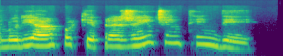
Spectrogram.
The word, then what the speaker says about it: Luria: Tem gente que fala Lúria, e aí a acentuação está, a sílaba tônica pronunciada está errada, é Luria.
